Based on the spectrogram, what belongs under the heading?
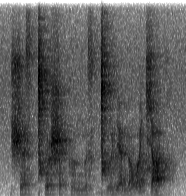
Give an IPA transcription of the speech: ʃ ɘ s ǀʰ ɯ ʂ ɘ k ɯ ŋ ɯ s ɡ͡ǀ ɯ lʲ a ŋ ɾ ɘ lˠ e t͡ɕ a k

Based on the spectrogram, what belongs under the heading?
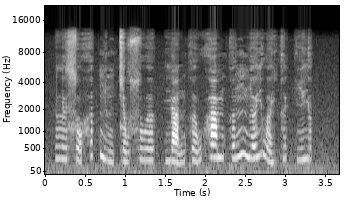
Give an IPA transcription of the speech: l ɨ˨˩˦ s o˨˩˨ h ə˦˥ k̚ ɲ ə˨˩ ŋ c ə˨˩ w s u˧ ə̯ | j a˨˩˨ n k ə˨˩˦ w h a˧ m k ə˧˥ ŋ ɲ əː˧˥ j w ə˨˩˦ j k ɨ˦˥ t̚ k i˧˥ j ə˦˥ k̚

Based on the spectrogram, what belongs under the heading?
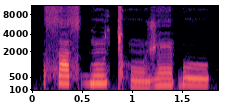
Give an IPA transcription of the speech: s a˦ s ɡ͡b ũ˦ ǀʰ ũ˨ ʒ ẽ˦ ɓ u˦

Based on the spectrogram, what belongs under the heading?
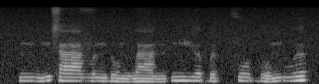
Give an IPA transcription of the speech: ɲ u˨˩˦ ŋ s aː˧ v ə˧ ŋ ɗ o˨˩ ŋ w a˨˩ n | ɲ i˧ ə̯ ɓ ə˨˩ k̚ f o˧ ɓ o˨˩˨ ŋ u˧˥ ə̯

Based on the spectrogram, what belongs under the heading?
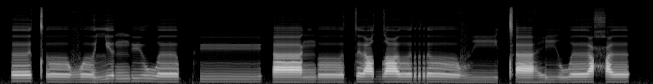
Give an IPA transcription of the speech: əː˦ tʼ ɤː˨ v ɤ˨ lʲ ə˦ ŋ y˦ w əː˦ pʰ yː˦ | aː˨ ŋ ɤː˨ t əː˦ dˤ ɤː˦ r ɤː˦˨ v iː˨ tʼ a˨ ɦ i˨ w əː˦ ħ ə˦

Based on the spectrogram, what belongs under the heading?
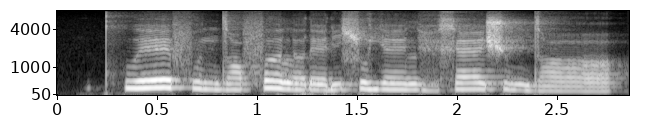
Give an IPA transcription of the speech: kʷʰ ɛː f ʊ n d ɑ f ʌ l ʌ ɾ ɛ ɾ i ɬ ʊ j ɛː l æ̤ x æː ʃ ʊ n d ɑː

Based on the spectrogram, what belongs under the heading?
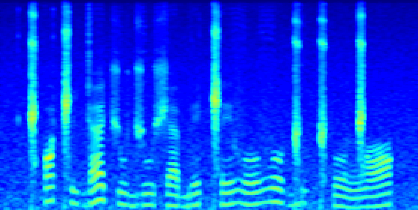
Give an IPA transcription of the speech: ǁʰ ɒ˧˥˧ ǁ i˨˩ ɡ æ˧˥˧ t͡ʃ u˨˩ d͡ʒ u˨˩ ʃ æ˨˩ b e˨˦ ǁ e˨˦ v o˨˦ v o˦˨ ɡ͡ǁ u˦˨ ǁʰ o˨˩ ŋ͡ǁ ɒ˨˦

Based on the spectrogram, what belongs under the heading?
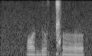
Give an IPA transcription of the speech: ɔ ɖ ɾʲ ɔ ǁ ə

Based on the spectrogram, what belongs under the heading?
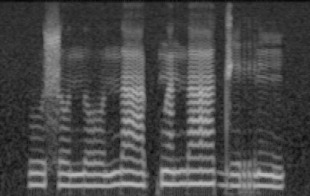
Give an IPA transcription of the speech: u˨ s o˨ n oː˨ n aː˦˨ kʷ ã˦ n aː˦ d i˨ r ĩ˨

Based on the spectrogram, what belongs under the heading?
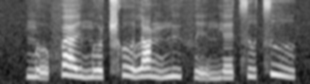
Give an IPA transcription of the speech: n̪ ɤ̰˨˩ f a˥˨ ɪ̯ n̪ ɤ˨˦ ʈ͡ʂʰ ɤ˥˨ l ɑ˥˨ ŋ n̪ y˦ f ḛ˨˩ ɪ̯ n̪ j ɛ˨˦ t͡s ɹ̩˨˦ t͡s ɹ̩˥˨

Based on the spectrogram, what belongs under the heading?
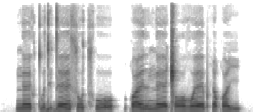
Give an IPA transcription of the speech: ŋ ɛː x tʷ ɛ d y d ɛː s o t͡sʰ oː | qʷ ɛː r ŋ ɛː ǁ ɔː ʁʷ ɛː pʰ i qʷ iː

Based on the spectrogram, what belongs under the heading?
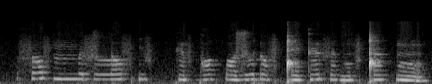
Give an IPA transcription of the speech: θ ɔ f mː ɛ f lː ɔ f ʔ i f kː ɛ̃ f ɡ ɔ k͡p ɔ z ʊ ɗ ɔ f ǃ ɛ t ə̃ θ ɐ ɡ õ f ǃ ɐ k͡p õ

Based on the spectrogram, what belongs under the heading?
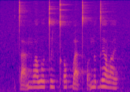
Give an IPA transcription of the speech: t̪ a̰ ŋ lˠ ɪ w ʊ t̪ o lʲ kʼ ɔ b a̰ t̪ʰ ɔ̰ n o d̪ e lˠ e

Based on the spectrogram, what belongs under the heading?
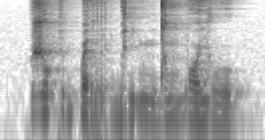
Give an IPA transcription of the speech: ʒ o k i b k͡p ɛ r e ɡ͡b i ɡ m e m d ʊ m b ɔ j u

